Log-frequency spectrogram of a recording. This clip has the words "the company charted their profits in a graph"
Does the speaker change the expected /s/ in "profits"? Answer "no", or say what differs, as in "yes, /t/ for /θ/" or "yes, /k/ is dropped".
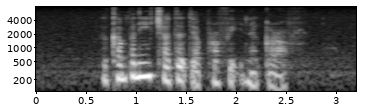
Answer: yes, /s/ is dropped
